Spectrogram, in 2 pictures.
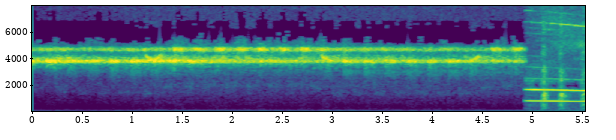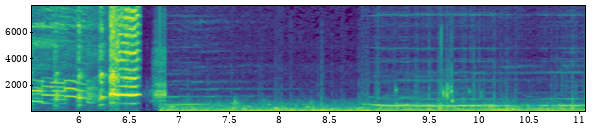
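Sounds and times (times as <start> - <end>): rooster crowing: 5.0 - 7.0
low rumbling noise: 6.8 - 11.0.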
